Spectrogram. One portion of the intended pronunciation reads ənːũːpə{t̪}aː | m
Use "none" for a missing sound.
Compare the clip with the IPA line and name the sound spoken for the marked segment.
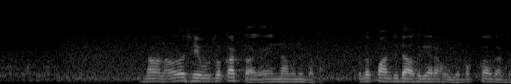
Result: t̪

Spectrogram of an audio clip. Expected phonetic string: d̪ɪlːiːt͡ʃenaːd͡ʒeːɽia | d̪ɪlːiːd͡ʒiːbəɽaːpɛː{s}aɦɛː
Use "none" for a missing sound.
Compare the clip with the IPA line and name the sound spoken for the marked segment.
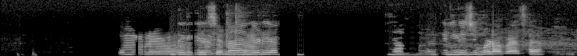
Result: s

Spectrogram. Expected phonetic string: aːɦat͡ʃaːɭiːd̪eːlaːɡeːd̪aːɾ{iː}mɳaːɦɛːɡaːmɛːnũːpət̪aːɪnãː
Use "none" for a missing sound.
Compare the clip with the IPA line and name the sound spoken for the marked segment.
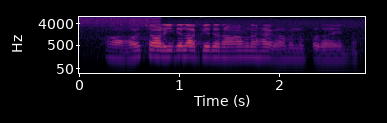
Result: aː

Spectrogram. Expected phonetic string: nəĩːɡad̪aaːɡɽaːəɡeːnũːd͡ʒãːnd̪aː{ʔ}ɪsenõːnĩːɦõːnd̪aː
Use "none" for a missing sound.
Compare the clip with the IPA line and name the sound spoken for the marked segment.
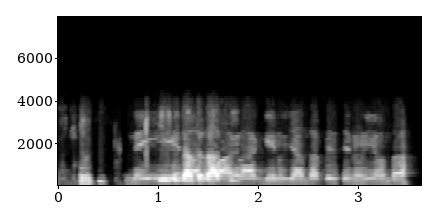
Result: p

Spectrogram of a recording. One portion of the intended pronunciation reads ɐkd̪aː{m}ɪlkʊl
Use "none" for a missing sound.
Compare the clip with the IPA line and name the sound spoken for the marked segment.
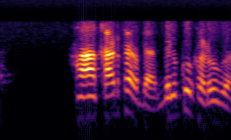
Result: b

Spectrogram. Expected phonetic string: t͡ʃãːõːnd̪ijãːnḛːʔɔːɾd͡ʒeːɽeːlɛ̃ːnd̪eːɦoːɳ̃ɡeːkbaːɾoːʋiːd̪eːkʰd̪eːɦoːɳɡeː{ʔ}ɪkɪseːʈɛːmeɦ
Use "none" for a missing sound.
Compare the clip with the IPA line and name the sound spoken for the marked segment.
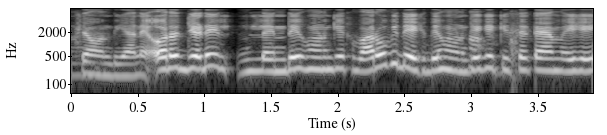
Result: k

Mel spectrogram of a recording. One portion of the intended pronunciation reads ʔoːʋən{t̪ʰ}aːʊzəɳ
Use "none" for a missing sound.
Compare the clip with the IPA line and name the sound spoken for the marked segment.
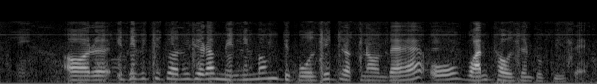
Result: t̪ʰ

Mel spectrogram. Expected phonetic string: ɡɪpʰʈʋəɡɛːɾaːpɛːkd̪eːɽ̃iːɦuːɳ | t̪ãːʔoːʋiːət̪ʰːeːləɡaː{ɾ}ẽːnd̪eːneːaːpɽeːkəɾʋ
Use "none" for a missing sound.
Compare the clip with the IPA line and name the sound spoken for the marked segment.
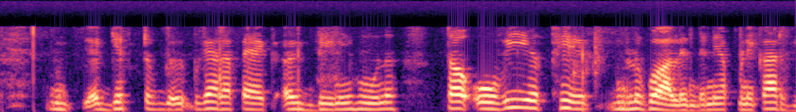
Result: l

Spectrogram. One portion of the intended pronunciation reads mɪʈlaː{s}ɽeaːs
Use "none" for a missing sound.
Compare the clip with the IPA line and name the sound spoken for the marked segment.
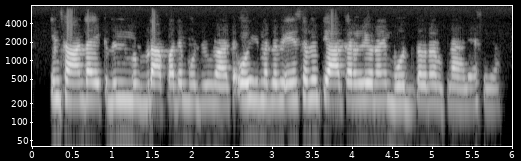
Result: none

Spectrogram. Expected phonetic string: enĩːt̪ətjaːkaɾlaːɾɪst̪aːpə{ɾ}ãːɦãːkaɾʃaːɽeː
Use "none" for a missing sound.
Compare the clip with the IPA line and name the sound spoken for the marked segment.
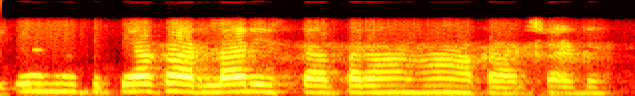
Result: ɾ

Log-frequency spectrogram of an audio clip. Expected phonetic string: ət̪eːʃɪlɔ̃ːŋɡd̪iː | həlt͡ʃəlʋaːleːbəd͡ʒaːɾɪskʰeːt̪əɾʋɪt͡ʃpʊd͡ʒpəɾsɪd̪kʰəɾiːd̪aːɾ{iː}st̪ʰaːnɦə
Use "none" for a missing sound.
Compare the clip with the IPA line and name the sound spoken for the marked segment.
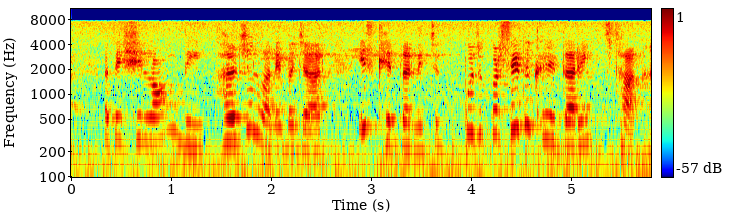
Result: iː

